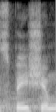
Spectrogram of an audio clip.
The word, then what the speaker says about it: Spatium: ssds these are the spacient ones I've just been I've just confirmed the pronunciation of msi's branding for their ssds spaceship guys that's how you pronounce this but they have two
